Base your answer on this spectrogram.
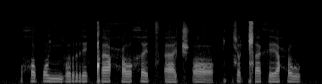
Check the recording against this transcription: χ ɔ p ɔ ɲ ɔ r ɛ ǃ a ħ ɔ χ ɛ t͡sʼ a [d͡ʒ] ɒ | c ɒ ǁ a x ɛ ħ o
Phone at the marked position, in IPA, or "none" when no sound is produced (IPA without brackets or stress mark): t͡ʃʼ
